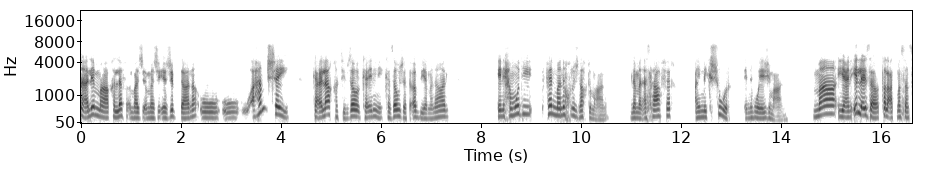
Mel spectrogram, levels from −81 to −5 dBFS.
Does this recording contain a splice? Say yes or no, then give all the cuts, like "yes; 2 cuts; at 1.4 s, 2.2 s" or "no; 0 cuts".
no; 0 cuts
